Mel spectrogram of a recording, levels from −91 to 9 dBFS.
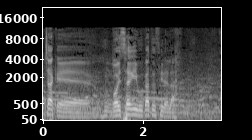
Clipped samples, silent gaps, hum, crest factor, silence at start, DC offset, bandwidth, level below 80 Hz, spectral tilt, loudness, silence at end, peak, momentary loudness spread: under 0.1%; none; none; 18 dB; 0 s; under 0.1%; 11.5 kHz; -36 dBFS; -5 dB/octave; -19 LUFS; 0 s; -2 dBFS; 17 LU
